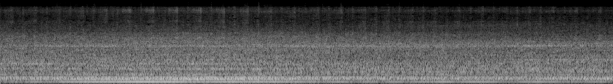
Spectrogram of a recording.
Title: Strange noise on lathe C11MB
